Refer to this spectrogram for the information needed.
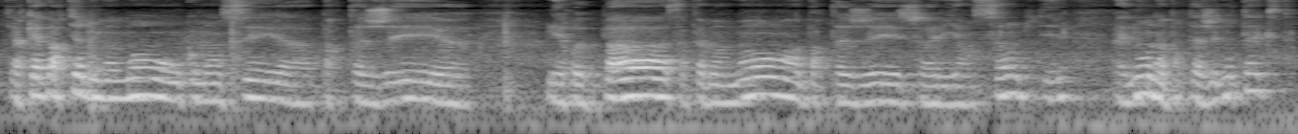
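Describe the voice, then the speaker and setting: Mellow, halting man in a roomy space. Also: fairly high pitch. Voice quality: halting, repeats words. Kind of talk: reflective interview talk. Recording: roomy distant mic, faint hum.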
